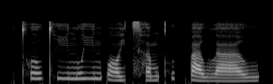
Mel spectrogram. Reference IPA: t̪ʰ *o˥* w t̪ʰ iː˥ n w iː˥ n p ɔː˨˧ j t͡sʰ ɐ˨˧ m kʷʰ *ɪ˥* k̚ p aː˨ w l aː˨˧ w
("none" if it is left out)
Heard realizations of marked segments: o˥, ɪ˥

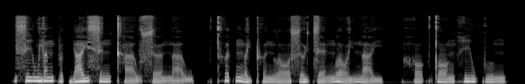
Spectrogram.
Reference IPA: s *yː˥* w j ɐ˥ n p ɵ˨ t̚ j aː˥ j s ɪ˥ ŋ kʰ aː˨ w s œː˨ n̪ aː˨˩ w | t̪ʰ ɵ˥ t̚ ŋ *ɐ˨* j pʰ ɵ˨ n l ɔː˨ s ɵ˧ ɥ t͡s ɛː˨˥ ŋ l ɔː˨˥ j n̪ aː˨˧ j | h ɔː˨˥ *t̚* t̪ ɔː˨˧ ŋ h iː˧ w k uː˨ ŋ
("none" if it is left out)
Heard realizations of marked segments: iː˥, ɐ˨˧, k̚

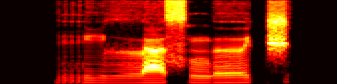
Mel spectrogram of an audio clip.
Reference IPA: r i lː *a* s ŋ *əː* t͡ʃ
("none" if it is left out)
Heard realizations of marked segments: a, əː

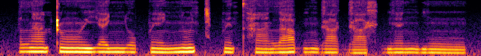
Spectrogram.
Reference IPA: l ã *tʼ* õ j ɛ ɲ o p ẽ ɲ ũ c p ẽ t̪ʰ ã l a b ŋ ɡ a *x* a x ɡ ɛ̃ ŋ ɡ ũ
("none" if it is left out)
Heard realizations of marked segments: ʈ, ɡ

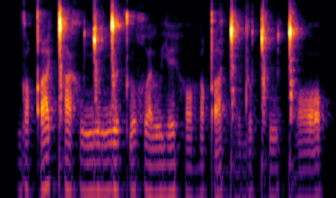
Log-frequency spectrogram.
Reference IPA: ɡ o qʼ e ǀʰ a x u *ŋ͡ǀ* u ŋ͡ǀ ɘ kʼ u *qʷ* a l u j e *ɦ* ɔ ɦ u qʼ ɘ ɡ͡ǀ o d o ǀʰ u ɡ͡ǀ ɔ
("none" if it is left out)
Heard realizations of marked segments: ŋ͡ǀ, χʷ, h

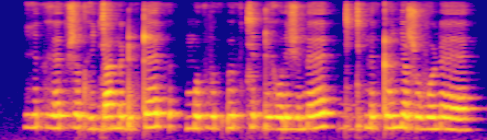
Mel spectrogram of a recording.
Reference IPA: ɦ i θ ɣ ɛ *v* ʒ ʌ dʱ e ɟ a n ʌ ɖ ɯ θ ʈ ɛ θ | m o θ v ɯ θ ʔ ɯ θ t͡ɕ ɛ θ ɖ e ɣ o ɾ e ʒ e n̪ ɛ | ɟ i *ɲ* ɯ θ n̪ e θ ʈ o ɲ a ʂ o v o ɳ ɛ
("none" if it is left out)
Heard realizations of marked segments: θ, ɟ

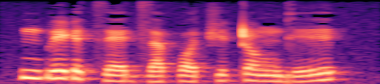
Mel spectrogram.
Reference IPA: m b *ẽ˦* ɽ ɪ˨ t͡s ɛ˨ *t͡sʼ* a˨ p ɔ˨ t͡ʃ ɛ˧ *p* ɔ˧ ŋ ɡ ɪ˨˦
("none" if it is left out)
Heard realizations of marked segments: e˦, d͡z, ʈ

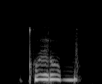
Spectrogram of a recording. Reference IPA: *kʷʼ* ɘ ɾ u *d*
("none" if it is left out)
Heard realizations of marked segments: kʷʼ, b

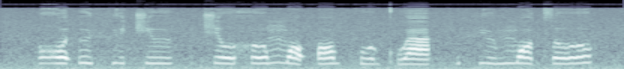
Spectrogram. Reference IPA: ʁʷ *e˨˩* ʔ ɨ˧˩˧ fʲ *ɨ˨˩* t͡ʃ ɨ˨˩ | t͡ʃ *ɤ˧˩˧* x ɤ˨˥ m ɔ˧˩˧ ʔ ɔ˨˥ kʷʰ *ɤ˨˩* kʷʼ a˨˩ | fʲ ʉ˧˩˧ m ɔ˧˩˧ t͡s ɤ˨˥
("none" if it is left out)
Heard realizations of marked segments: e˨˩, ɨ˨˩, ɤ˧˩˧, ɤ˨˩

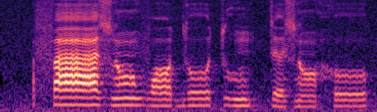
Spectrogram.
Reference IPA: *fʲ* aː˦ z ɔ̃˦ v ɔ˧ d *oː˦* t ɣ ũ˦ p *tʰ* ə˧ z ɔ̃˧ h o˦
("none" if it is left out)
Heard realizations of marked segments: f, oː˦, t

